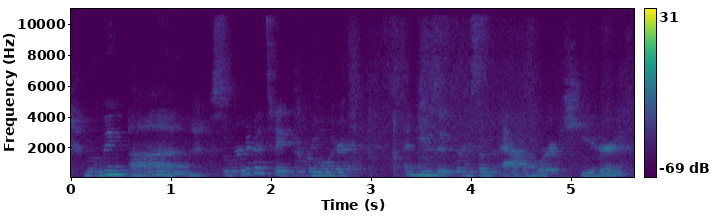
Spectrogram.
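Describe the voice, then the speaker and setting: Soft-spoken and fairly high-pitched, a woman talks at a very slow pace with fairly even intonation over noticeable background noise. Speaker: fitness instructor. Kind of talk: workout class instruction. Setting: studio.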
